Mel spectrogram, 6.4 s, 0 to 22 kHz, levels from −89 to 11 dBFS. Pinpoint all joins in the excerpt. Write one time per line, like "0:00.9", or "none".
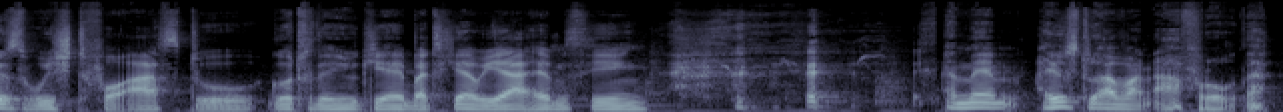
0:01.3
0:04.7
